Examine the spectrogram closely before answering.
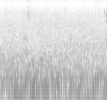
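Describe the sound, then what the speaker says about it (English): Light drizzle falls steadily outdoors over a garden, a soft, even patter of raindrops with no voices. "we have a little drizzle here going on"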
